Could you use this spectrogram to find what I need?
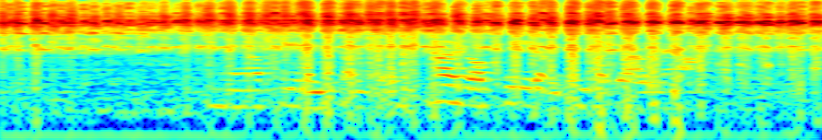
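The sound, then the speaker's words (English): Chimney swifts calling from inside an opened incubator box, hanging on its sides: a loud, continuous high-pitched raspy chatter with rapid, rhythmic pulses and faint squeaky notes woven through. No one speaks. “You can hear that, right? So these are chimney swifts.”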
